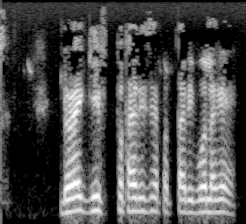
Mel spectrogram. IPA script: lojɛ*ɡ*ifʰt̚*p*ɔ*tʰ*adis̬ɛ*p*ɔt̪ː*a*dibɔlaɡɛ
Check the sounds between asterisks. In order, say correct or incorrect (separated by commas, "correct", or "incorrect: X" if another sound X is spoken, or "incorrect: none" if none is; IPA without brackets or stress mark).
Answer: correct, correct, correct, correct, correct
